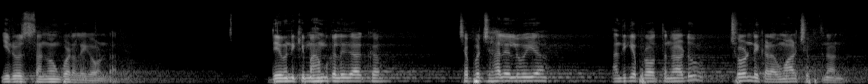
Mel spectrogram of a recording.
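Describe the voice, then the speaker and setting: A male pastor preaches with force, driving his points home and climbing to shouted peaks. His voice sits fairly high for a man. It rings with a long reverb in a church hall. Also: expressive, brisk, long pauses. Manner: emphatic preaching, rising to shouts on key phrases. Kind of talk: sermon.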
